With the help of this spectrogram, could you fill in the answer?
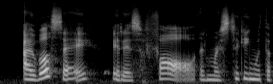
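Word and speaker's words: phở: And for anyone who doesn't know what fa is, it's spelled ph.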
